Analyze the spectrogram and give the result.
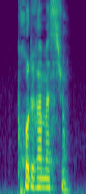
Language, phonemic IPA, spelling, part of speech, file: French, /pʁɔ.ɡʁa.ma.sjɔ̃/, programmation, noun, LL-Q150 (fra)-programmation.wav
- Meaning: programming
